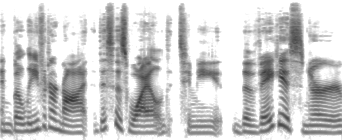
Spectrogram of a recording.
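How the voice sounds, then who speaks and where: An unremarkable speaking voice from a woman at a fairly slow pace, with ordinary pitch variation and a dry, close sound with no echo in a very clean recording with a silent background. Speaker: podcast host. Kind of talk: solo podcast talk. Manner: casual, conversational.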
